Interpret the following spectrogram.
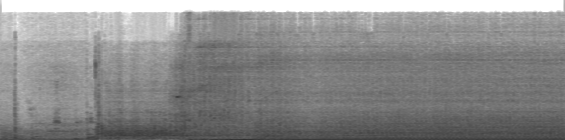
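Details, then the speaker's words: Rat rod engine after carb strip-down, clean and refit: catches after a short crank and settles into a fast, steady tickover that won't drop; high idle, owner suspects jets, gasket or power valve. "I cannot get the tickover down for some weird reason I could just be because the Jets it could be because the gaset set needs replacing"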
